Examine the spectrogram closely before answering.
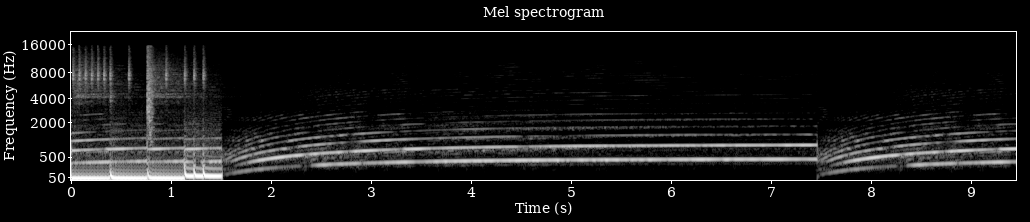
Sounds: civil defense siren

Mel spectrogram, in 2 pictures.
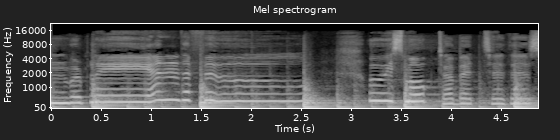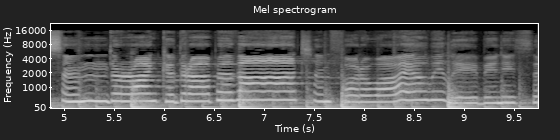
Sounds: Female singing, Music

